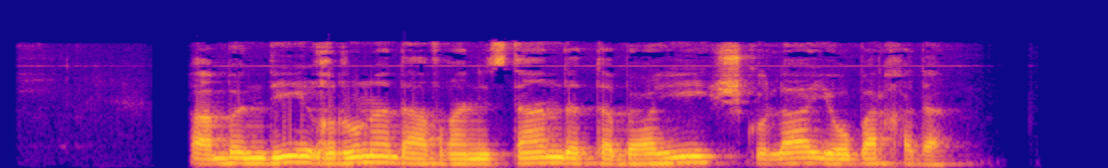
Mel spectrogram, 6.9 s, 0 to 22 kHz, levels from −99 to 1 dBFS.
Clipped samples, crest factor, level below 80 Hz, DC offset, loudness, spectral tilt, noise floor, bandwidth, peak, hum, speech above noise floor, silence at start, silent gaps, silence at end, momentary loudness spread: under 0.1%; 12 dB; -46 dBFS; under 0.1%; -11 LUFS; -6.5 dB/octave; -62 dBFS; 8.2 kHz; 0 dBFS; none; 51 dB; 1.2 s; none; 1.05 s; 9 LU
